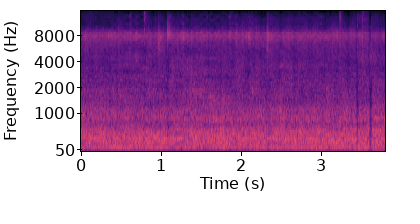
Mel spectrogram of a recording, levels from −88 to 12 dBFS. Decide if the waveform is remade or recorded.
remade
